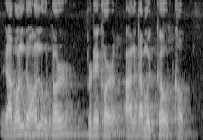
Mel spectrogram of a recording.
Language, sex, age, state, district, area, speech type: Assamese, male, 60+, Assam, Charaideo, urban, read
